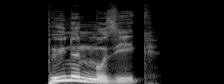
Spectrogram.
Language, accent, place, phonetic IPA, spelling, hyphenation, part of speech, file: German, Germany, Berlin, [ˈbyːnənmuziːk], Bühnenmusik, Büh‧nen‧mu‧sik, noun, De-Bühnenmusik.ogg
- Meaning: incidental music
